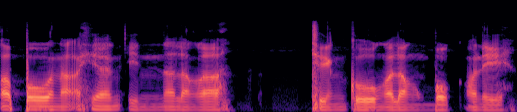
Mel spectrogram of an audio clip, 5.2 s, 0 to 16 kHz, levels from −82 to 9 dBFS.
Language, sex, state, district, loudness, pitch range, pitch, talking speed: Mizo, male, Mizoram, Aizawl, -18 LUFS, 85-100 Hz, 90 Hz, 140 wpm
